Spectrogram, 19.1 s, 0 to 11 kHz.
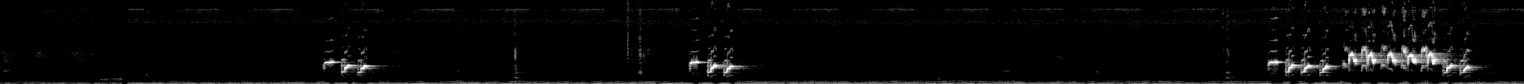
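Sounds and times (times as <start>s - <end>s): faint low hum: 0.0s - 19.0s
bird whistling song: 4.0s - 5.0s, 8.6s - 9.5s, 15.7s - 18.7s.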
